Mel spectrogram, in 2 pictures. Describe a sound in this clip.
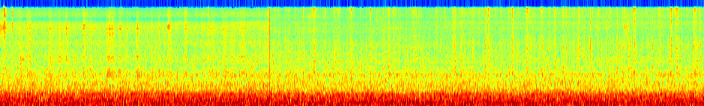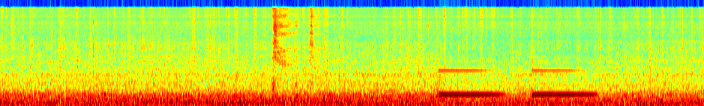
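A plane's engines roar steadily in the cabin.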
